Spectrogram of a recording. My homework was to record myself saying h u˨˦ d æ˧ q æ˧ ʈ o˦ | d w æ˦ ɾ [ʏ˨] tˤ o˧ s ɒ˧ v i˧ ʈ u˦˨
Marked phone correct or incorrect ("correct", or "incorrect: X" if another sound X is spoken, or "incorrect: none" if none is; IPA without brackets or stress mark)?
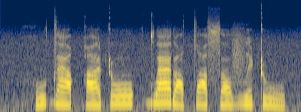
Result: incorrect: u˨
